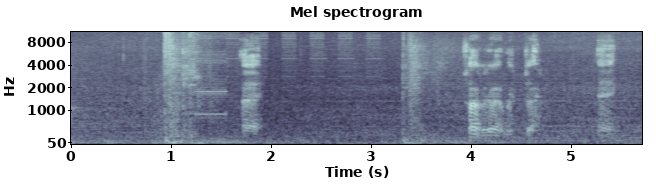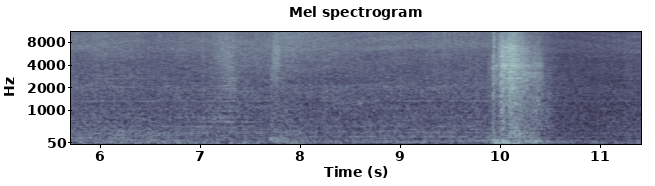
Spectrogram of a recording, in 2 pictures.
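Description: A tank gun fires with a loud boom.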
